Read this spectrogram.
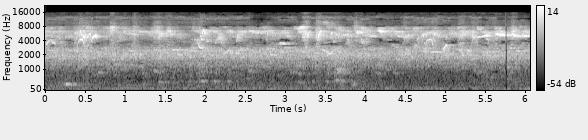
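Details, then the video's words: Energetic sunbird song meant to lure other sunbirds or serve as a tutor recording: a steady stream of thin, high-pitched twittering and sharp chirps that barely breaks over the whole stretch. "BURUNG KOLIBRI GACOR!!"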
